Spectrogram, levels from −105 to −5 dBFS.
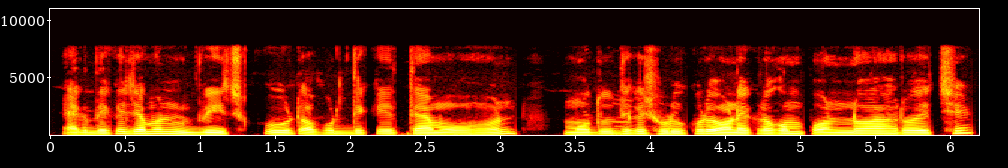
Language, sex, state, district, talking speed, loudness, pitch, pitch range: Bengali, male, West Bengal, Cooch Behar, 155 wpm, -17 LUFS, 150 Hz, 135-155 Hz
